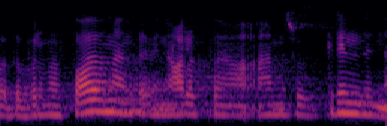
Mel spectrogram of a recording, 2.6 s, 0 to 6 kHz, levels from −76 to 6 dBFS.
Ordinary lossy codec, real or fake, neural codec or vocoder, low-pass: AAC, 48 kbps; real; none; 5.4 kHz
